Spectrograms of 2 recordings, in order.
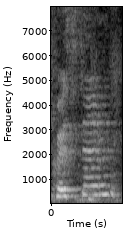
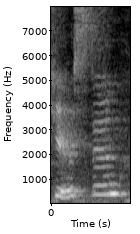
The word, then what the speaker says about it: Kirsten: dog lying about animals my name is kristen it's kirsten wow that's a different pronunciation and when i said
